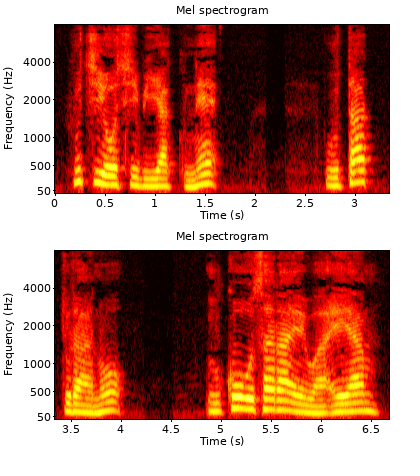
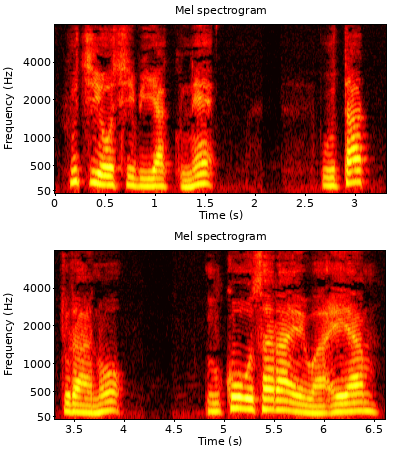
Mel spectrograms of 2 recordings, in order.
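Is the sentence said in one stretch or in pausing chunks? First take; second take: chunks; chunks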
